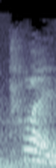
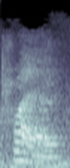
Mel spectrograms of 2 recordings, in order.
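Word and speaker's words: clade: should be cardi but it really is Clay not clad clayr and if you go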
